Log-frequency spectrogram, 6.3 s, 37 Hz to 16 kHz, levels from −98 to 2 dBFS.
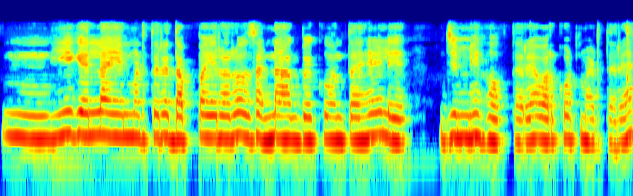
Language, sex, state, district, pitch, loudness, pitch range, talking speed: Kannada, female, Karnataka, Shimoga, 220 Hz, -15 LUFS, 215-235 Hz, 125 wpm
